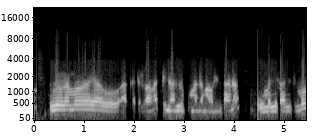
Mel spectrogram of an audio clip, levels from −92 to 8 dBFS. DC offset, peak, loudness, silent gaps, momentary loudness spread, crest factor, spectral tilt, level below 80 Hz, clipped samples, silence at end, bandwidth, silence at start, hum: under 0.1%; -10 dBFS; -22 LUFS; none; 9 LU; 12 dB; -8 dB/octave; -64 dBFS; under 0.1%; 0 s; 5.8 kHz; 0 s; none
